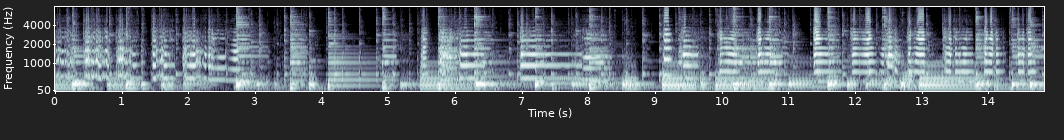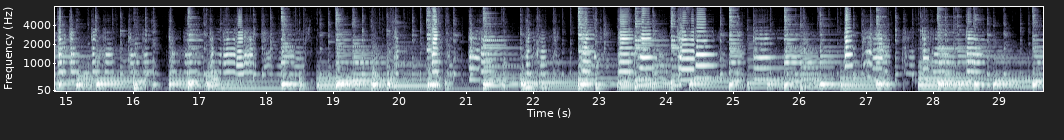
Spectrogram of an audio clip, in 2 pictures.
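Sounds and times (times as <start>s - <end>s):
guitar: 0.0s - 29.6s
trumpet: 0.0s - 29.6s.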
